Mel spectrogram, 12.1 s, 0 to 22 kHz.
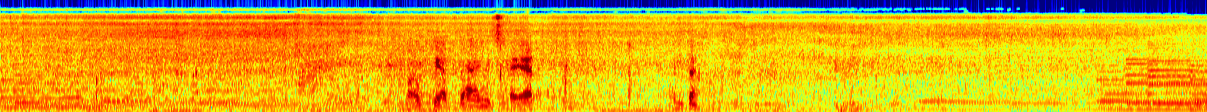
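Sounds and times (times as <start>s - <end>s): background music: 0.0s - 12.0s
water rushing down stone wall: 0.0s - 12.0s.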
